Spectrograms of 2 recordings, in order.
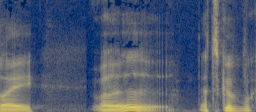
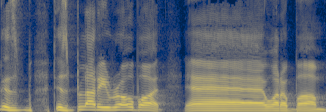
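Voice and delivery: attempted Italian accent; 4 semitones higher than usual. Voicing imagined people waiting for their car, in an attempted Italian accent. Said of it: "I don't know why I went Italian".

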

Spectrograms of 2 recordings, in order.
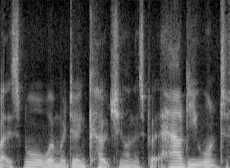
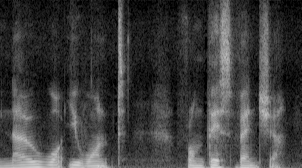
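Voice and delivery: very slow delivery, much slower. Giving a point to an audience writing it down, saying it really slowly. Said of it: "I'm going to say that really slowly".

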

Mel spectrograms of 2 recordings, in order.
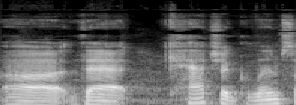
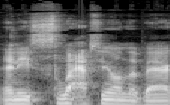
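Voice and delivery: ordinary delivery

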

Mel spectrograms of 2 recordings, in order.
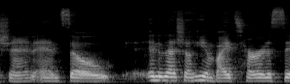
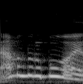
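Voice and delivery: mock very high, tearful small-child wail. Retelling how the little boy kept crying in the episode: imitating Mario crying. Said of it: "he kept crying, like, in a, in Italian".

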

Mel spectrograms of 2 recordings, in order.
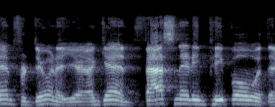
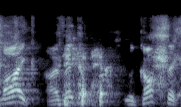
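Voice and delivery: slow, put-on Australian accent; 4 semitones higher, 4 dB louder than usual. Acting out a parachuter calling Mike from the sky: put-on Australian accent. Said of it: "in his, uh, Australian accent".

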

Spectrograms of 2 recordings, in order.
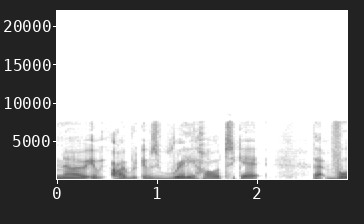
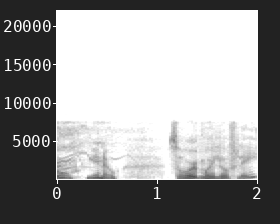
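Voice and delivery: Somerset accent, pitched higher; 6 semitones higher than usual. Showing Annette how the hobbits speak in your head when reading, in a Somerset accent. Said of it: "they've got a Somerset accent".

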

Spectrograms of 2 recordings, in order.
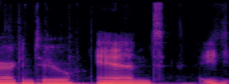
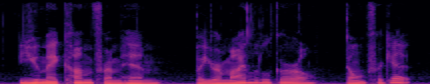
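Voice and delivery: small, eerie, creepy demon voice. Narrating a scene, the speaker voices the listener's demon as a little voice in the ear. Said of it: "you hear a little voice in your ear".

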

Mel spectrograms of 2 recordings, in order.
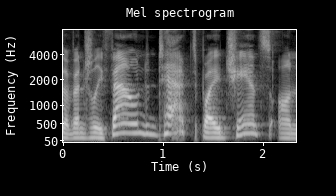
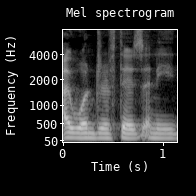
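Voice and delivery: put-on German accent; 3 semitones lower, 4 dB quieter than usual. Imagining a German child hearing about the found statue, in a mock German accent. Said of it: "imagine being like a German child".

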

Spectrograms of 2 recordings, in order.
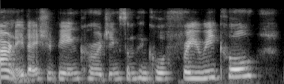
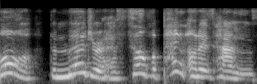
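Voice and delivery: put-on excitement, higher pitched; 4 semitones higher than usual. Retelling what one of two girls said, imitating someone excited. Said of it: "One of them goes excitedly".

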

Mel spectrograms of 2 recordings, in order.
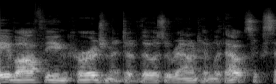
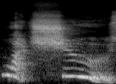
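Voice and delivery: very high, sudden, exclaimed outburst. A character points at a man's feet under the tavern table, exclaimed. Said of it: "Ruby exclaimed".

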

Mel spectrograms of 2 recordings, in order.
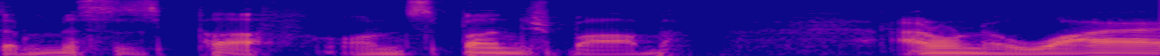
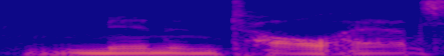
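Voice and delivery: put-on disgusted, scornful tone; 4 dB quieter than usual. Speaker retells how a woman said it, mimicking a disgusted tone. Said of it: "she said it with such disgust".

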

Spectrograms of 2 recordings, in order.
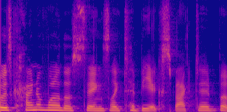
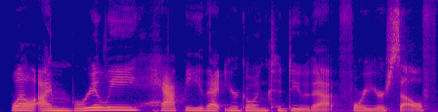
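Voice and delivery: mock very distant, remote, detached tone. Retelling what a game character says back: imitating a very distant tone. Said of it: "a very distant".

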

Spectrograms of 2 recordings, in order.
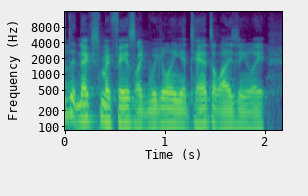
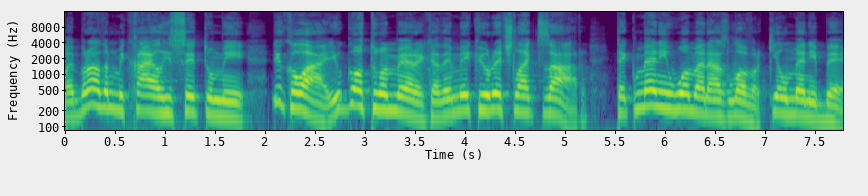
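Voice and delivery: raised, louder fake Russian accent. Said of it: "I'm gonna do it in an accent".

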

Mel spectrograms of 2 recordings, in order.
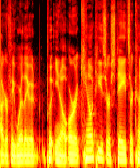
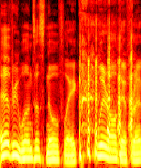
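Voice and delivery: stuffy, congested head-cold voice; 4 semitones higher than usual. Imitating lines Barney had in his songs: Barney voice. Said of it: "try to sound like we have a cold".

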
